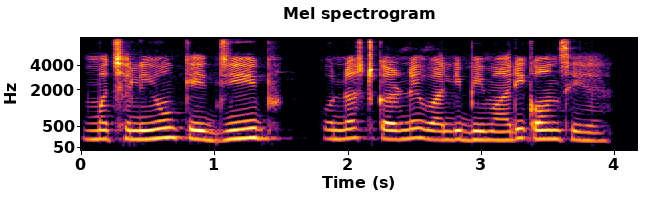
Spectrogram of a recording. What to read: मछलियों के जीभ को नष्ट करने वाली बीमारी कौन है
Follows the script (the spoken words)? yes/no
no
